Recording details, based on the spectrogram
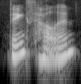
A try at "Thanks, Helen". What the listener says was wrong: The way you said thanks, Helen. Thanks, Helen. You sounded like almost sarcastically, like, thanks, Helen.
